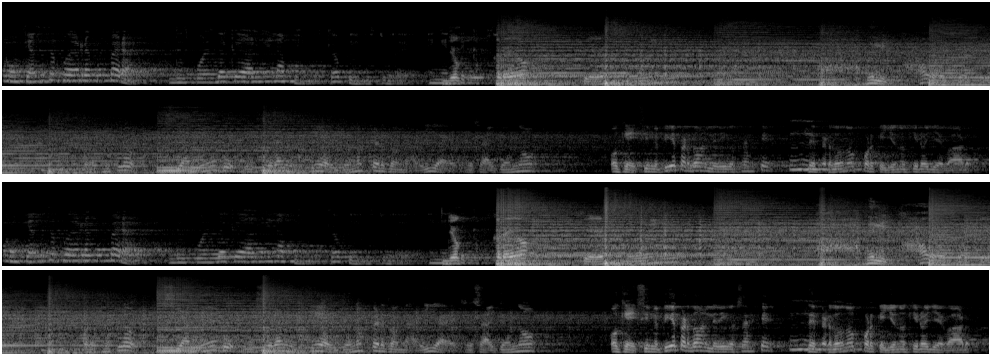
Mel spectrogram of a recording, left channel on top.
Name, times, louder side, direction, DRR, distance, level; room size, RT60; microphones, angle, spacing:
voice 1, 0.0-4.5 10.3-10.5 17.7-18.0, left 1 dB, 15° left, 3 dB, 1.4 m, -40 dB
voice 2, 4.9-5.4 5.8-6.8 8.1-10.2 10.7-15.2 16.0-17.6 17.9-19.6, right 3 dB, 40° right, 12 dB, 0.5 m, -36 dB
sound 1, 4.9-15.9, right 2 dB, 60° right, 1.6 m, -35 dB
24.0 x 14.5 x 8.3 m, 2.5 s
head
